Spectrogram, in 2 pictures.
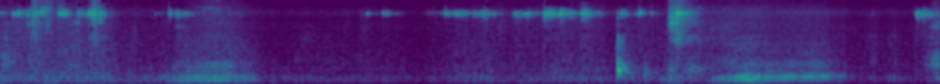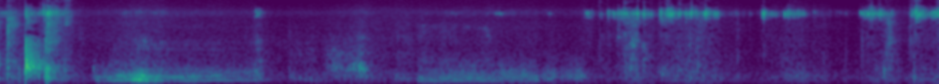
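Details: Kitten defending his toy as a person reaches for it, giving three separate low, throaty growls, each about a second long and rough-edged, broken up by loud rustling, scraping and thumps.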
